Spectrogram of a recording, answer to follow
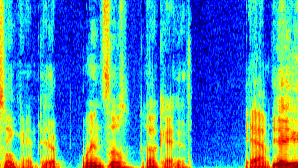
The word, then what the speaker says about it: Wentzel: I never pronounce his name right. I don't Wentzel, think I did. yep. Wenzel?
